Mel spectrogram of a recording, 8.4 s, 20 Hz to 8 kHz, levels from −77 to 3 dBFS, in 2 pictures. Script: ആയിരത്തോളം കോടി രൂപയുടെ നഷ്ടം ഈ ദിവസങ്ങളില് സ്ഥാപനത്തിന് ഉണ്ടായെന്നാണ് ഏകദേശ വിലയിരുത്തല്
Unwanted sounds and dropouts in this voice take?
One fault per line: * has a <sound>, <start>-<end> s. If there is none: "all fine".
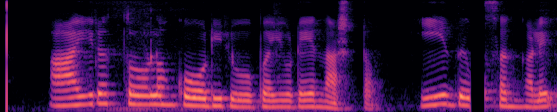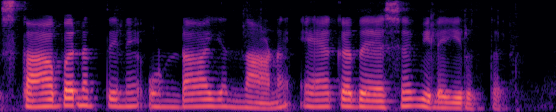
* has a dropout, 3.5-3.6 s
